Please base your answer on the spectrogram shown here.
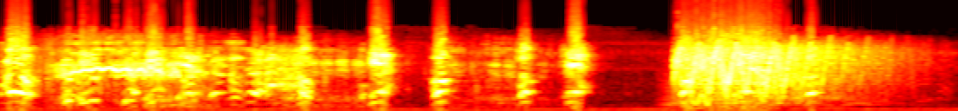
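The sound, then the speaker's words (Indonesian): A horse whinnies loudly, a long shrill neigh, followed by sharp cracking snaps like a whip and then a second drawn-out, breathy whinny that fades away, as riders mount their horses. “Mari, naiklah ke kuda masing-masing. Teman-teman, naik ke kuda masing-masing.”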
